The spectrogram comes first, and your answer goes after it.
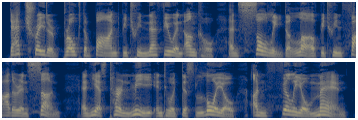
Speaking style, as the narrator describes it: Liu Feng said angrily

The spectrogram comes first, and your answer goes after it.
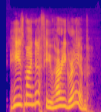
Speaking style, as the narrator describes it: exclaimed Mr

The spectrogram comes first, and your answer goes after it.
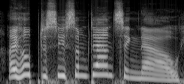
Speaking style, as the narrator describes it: cried

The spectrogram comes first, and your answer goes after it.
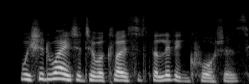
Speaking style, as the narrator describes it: he said

